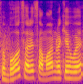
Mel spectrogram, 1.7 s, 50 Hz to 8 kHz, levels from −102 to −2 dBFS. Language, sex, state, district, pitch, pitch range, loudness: Hindi, male, Arunachal Pradesh, Lower Dibang Valley, 190 Hz, 180-190 Hz, -13 LUFS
